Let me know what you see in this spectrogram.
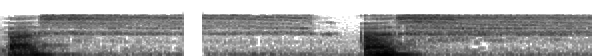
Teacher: मसलन जैसे हम देखते हैं लेटर सीन को, तो अब इसमें जो आवाज़ है वो जारी रहती है, कैसे? अस, ठीक है, इसकी आवाज़ चलती रहती है।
